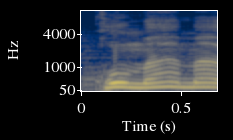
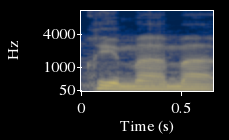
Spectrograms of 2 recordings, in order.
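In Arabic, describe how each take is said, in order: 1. المقطع الأول فيه الحركة 'u'. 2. المقطع الأول فيه الحركة 'i'. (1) "قل قمامة بضم القاف" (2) "ولا تقل قمامة بكسرها"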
